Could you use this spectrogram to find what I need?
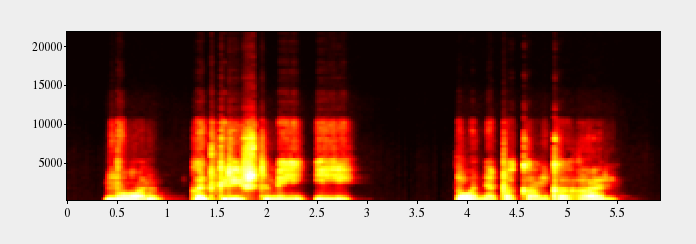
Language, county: Lithuanian, Vilnius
